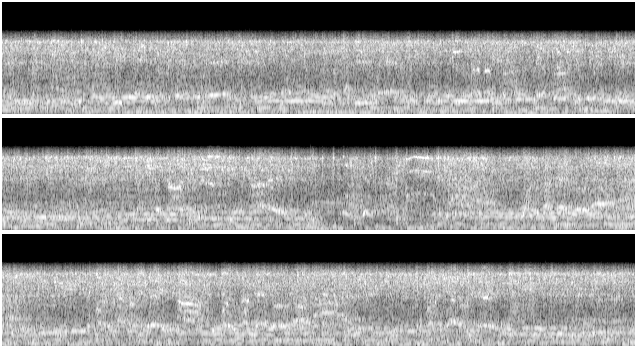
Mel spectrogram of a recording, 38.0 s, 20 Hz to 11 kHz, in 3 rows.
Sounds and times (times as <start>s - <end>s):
Rock and roll: 0.0s - 37.9s.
